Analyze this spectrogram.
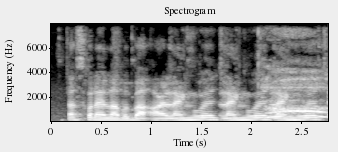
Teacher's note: in miami english you'll hear that dark l in places where you wouldn't hear it in other varieties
